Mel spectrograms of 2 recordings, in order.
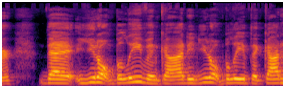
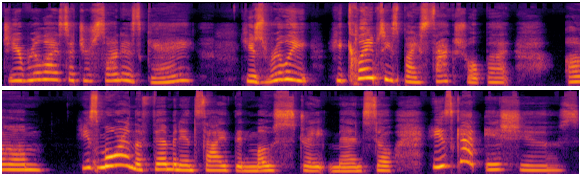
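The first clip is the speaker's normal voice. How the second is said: quiet, hushed, pitched-up voice, said softly; 5 semitones higher, 4 dB quieter than usual. Speaker showing they can copy someone's tactic, in a quiet voice. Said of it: "I can say it in a quiet voice too".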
